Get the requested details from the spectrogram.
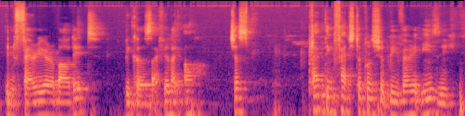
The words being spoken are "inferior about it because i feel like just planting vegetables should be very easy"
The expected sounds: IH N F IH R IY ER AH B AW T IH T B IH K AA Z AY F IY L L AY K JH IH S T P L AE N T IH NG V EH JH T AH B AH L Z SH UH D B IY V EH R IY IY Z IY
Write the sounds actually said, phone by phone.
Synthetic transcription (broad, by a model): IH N F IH R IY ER AH B AW T IH T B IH K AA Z AY F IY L L AY K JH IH S P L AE N T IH NG F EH CH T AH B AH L SH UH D B IY V EH R IY IY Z IY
